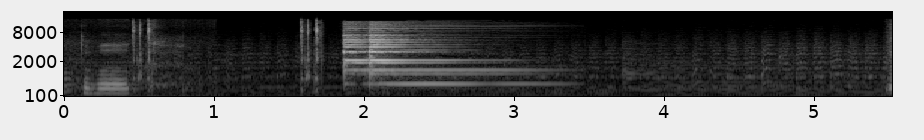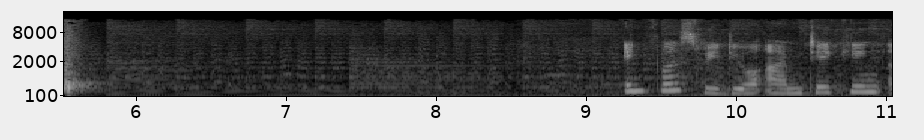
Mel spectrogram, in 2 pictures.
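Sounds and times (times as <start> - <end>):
quick clicks: 0.4 - 0.7, 1.6 - 1.8
bell chime ringing: 1.8 - 3.5.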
